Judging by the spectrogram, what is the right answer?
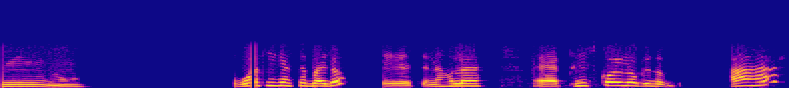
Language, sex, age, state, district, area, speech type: Assamese, female, 60+, Assam, Dibrugarh, rural, conversation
